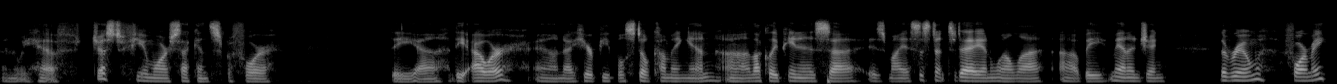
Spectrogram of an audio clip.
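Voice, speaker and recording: A woman's voice: low voice, steady tone, normal speed, bright, forceful tone, dry recording. An American woman presenting a university program over a video call, chatty and informal with frequent fillers and restarts. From United States. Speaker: presenter and postdoctoral researcher. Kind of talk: online information session presentation. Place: small room at a university.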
